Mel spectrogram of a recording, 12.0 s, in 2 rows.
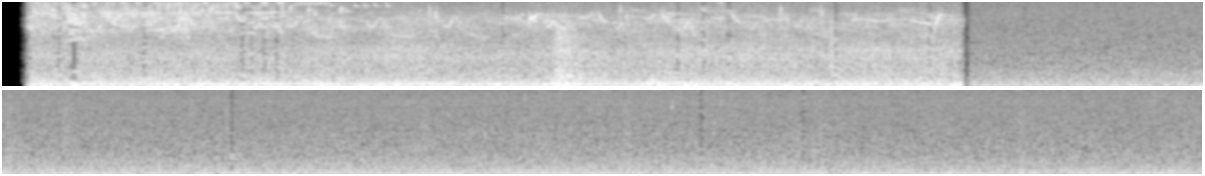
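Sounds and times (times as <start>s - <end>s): small birds chirping: 0.2s - 4.8s
faint steady hiss: 3.6s - 12.0s.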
